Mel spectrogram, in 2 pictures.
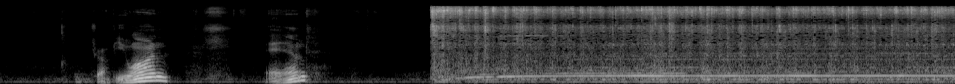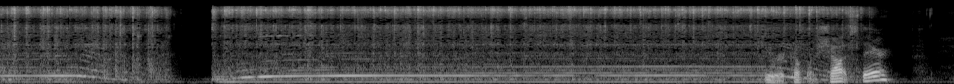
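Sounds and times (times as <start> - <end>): coffee grinder whirring: 4.3 - 18.4.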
